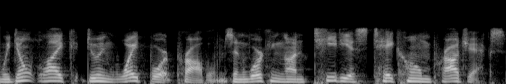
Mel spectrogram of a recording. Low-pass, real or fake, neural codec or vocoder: 5.4 kHz; fake; vocoder, 44.1 kHz, 128 mel bands, Pupu-Vocoder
